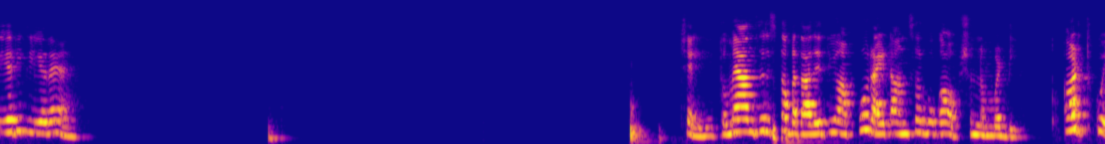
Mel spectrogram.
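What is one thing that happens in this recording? A young woman speaks calmly into a close microphone, with pauses.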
